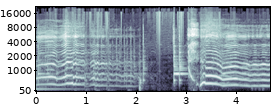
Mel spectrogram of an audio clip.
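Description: A man wails and cries loudly in a Hindi nautanki folk drama performance, long drawn-out sobbing moans that break off briefly and resume, close and dominant.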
